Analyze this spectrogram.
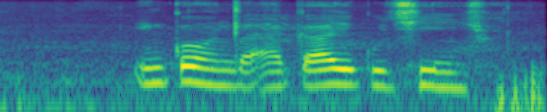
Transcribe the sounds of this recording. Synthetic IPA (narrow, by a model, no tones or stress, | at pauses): iŋkʼɔŋ͡ǀʱaakʼajɔkʼut͡ʃʰiːnt͡ʃʰʼwa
